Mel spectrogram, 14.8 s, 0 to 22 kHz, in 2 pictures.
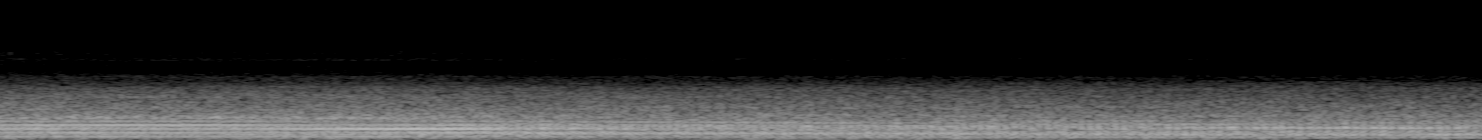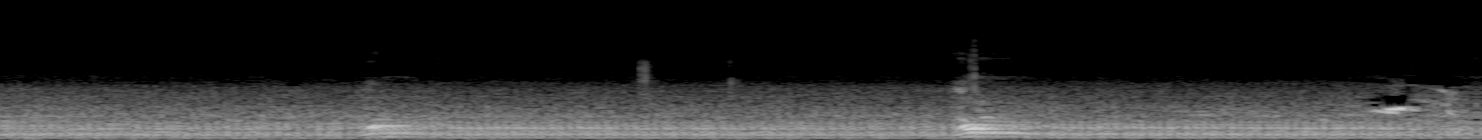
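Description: Suzuki GSF600 Bandit's inline-four engine running while riding, a steady hum that eases off about two and a half seconds in. It is heard through an earbud microphone that leaves it dull, with no treble. A few short loud bursts break in, about nine, twelve and fourteen seconds in.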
